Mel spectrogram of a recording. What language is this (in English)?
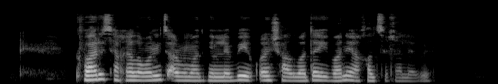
Georgian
